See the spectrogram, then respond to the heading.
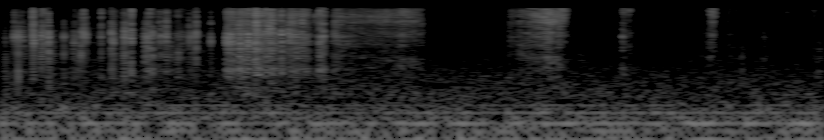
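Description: A necklace of small gold and silver metal tube beads with a gold chain fringe is held up while long nails scratch and tap the beads. Quick, bright, clicky taps come first, then bursts of dense, hissy scratching as the nails rub across the beads, with lighter ticks in between.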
